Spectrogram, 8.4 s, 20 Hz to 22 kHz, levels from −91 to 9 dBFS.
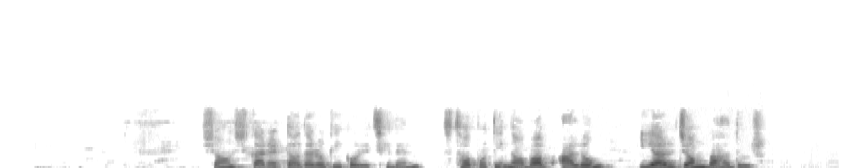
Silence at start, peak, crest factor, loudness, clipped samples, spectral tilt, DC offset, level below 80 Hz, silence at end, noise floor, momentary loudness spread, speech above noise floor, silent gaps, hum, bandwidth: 2.05 s; -16 dBFS; 20 dB; -35 LUFS; under 0.1%; -4 dB/octave; under 0.1%; -76 dBFS; 0.8 s; -83 dBFS; 14 LU; 48 dB; 4.27-4.32 s; none; 8 kHz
